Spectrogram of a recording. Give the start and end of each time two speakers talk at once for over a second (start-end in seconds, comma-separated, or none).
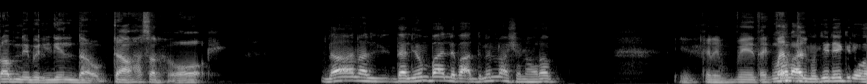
none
